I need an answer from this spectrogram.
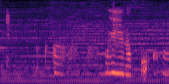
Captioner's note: crying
